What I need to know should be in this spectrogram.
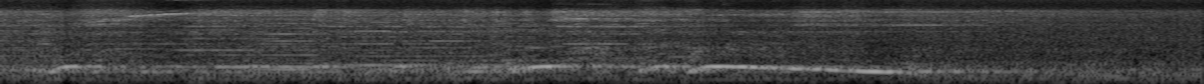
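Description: A video game's victory jingle plays from a television.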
